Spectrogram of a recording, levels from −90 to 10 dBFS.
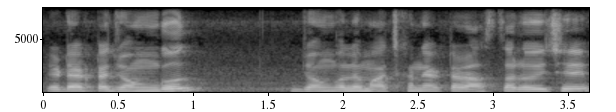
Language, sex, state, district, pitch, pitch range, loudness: Bengali, male, West Bengal, Jalpaiguri, 165 Hz, 160-175 Hz, -19 LUFS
